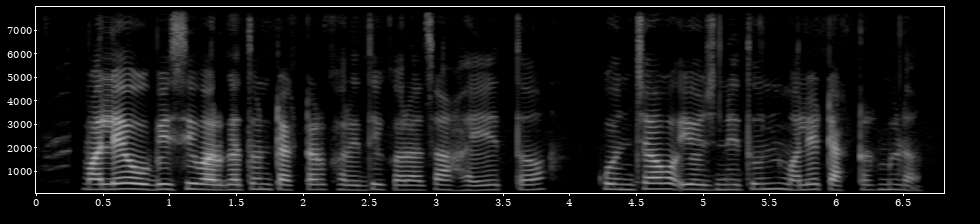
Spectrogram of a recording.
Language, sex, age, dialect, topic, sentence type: Marathi, female, 25-30, Varhadi, agriculture, question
